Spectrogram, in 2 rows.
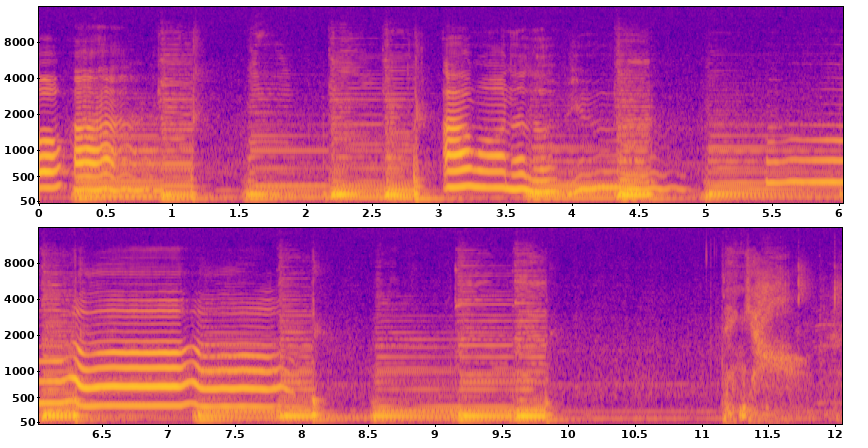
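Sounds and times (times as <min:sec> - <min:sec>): guitar music: 0:00.0 - 0:10.0
soft whispered voice: 0:11.1 - 0:12.0.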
